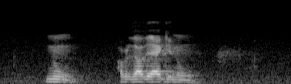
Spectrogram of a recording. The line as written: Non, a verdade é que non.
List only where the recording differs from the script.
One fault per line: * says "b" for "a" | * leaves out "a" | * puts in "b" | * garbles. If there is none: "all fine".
all fine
